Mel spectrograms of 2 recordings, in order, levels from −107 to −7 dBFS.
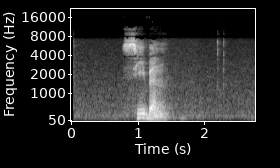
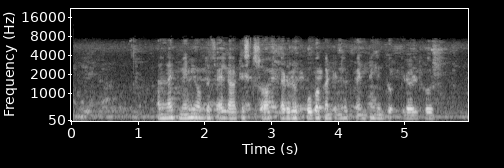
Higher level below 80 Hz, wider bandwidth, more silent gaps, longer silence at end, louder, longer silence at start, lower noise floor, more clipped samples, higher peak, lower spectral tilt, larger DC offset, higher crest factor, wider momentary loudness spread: about the same, -64 dBFS vs -60 dBFS; first, 11 kHz vs 8 kHz; neither; first, 1.3 s vs 0 s; first, -17 LUFS vs -28 LUFS; first, 0.8 s vs 0 s; first, -58 dBFS vs -49 dBFS; neither; first, -2 dBFS vs -10 dBFS; second, -3 dB/octave vs -5 dB/octave; neither; about the same, 20 dB vs 18 dB; second, 17 LU vs 21 LU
